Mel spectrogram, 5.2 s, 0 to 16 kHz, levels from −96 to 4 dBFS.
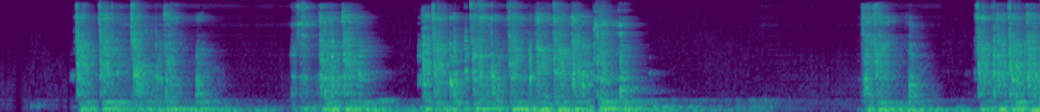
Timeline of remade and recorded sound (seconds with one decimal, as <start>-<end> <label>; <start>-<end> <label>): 0.0-0.6 recorded; 0.6-1.6 remade; 1.6-2.4 recorded; 2.4-2.9 remade; 2.9-3.8 recorded; 3.8-4.7 remade; 4.7-5.2 recorded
